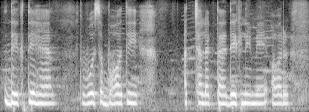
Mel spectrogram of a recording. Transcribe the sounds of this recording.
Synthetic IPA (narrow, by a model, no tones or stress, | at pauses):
d̪eːkʰt̪eɦɛ̃ | t̪oʋosɐbːɐɦʊt̪ɦi | ɐtːʃʰalɐɡ̚t̪aɦɛd̪eːkʰnemẽɔːɾ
